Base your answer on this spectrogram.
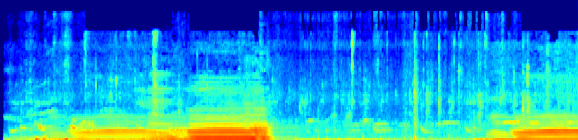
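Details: Tame cattle being herded through a rice field, mooing: long harmonic lows with a steady base tone, one rising to a loud strained end, then a shorter moo after a quiet gap.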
